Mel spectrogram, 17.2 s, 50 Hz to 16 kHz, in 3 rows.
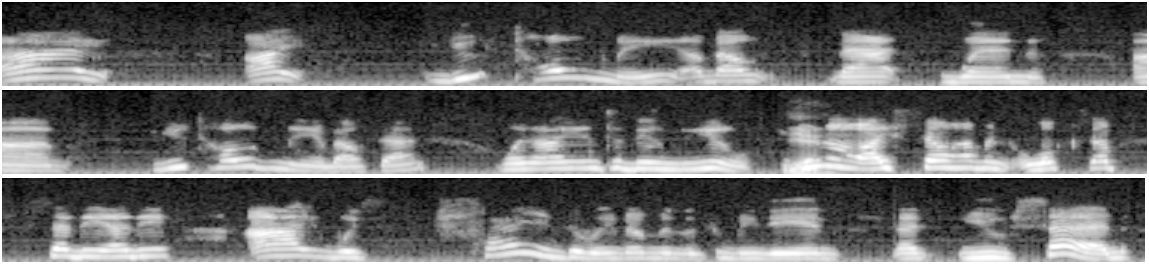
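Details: Adult woman with cerebral palsy, officially diagnosed at 31 as ataxic cerebral palsy (described as a mixed type, also called ataxic-spastic); slight speech impediment; ataxic dysarthria.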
